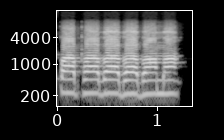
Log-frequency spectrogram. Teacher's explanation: होष्ठ, होष्ठ क्या, दोनों होंठों के स्पर्श से बोले जाने वाले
